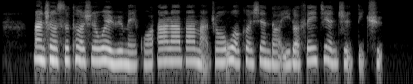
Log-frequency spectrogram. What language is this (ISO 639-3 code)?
zho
